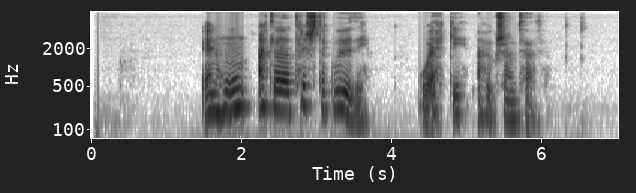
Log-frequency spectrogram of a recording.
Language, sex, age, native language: Icelandic, female, 50-59, Icelandic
